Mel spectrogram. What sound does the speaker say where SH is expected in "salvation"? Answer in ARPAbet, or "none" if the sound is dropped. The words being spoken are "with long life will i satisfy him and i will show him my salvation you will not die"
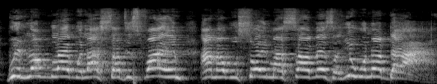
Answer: S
